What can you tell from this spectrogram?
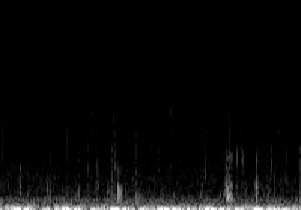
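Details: Overnight stomach noises: low gurgling and rumbling with scattered bubbling pops; typical bowel sounds (borborygmi).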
